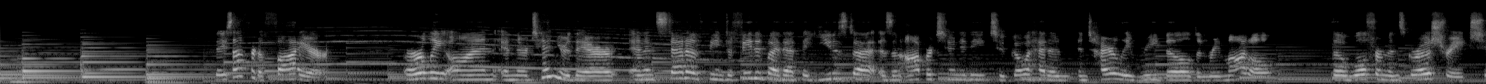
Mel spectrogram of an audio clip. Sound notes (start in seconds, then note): 3.0 fire engine sirens chime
